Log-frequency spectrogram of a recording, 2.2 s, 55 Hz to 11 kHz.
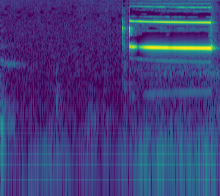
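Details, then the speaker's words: Continuity buzzer in a DIY tester module (DC voltmeter, buzzer, green/red LEDs, 3-way switch, 3.7 V battery, 10k resistor) gives one steady shrill buzz under a second when probes touch both wire ends; it stays silent if the wire is broken. "می‌بینین که صدا میده می‌بینین که صدا میده ولی اگه قطع باشه صدا نمیده"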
